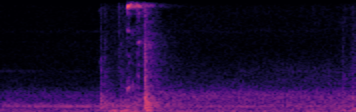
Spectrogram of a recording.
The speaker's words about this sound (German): Man sieht ja auch verschiedene Warnhinweise, weil wir eben bei sehr tiefen Temperaturen natürlich nicht mehr hier hineingehen dürfen. Aber da es heute sehr warm ist, kann ich mal kurz die Tür öffnen.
